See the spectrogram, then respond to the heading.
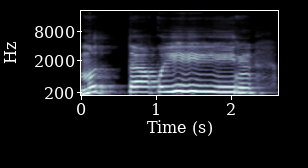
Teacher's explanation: قاف کو پھر موٹا کر کے اور یا کے ساتھ ملا کے پڑھنا ہے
